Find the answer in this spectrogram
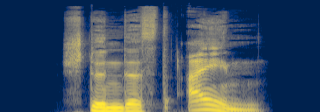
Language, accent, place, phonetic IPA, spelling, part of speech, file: German, Germany, Berlin, [ˌʃtʏndəst ˈaɪ̯n], stündest ein, verb, De-stündest ein.ogg
- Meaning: second-person singular subjunctive II of einstehen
